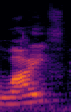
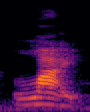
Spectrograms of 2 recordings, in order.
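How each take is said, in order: First: The word is said evenly with no extra emphasis. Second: The first part of the word is strongly emphasized.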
